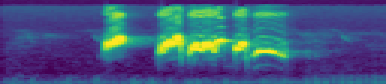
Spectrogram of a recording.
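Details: Caged Red-whiskered bulbul delivering one short warbled phrase: a rising whistled note, then four quick slurred notes, the last dropping downward, over a faint low hum.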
